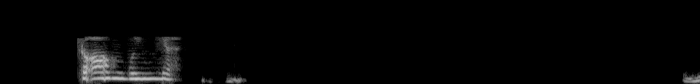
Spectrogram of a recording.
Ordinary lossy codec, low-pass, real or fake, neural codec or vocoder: MP3, 16 kbps; 3.6 kHz; fake; codec, 24 kHz, 1.5 kbps, HILCodec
